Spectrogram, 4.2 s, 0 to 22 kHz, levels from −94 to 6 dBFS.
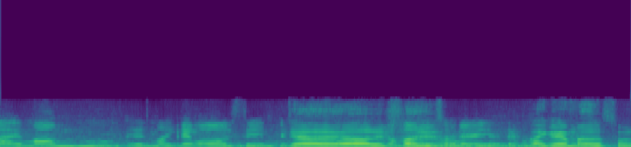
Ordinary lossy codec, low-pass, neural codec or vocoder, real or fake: none; 7.2 kHz; codec, 16 kHz, 2 kbps, X-Codec, HuBERT features, trained on general audio; fake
